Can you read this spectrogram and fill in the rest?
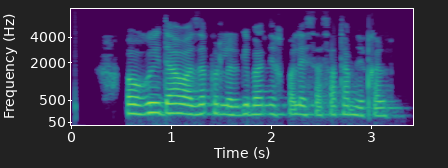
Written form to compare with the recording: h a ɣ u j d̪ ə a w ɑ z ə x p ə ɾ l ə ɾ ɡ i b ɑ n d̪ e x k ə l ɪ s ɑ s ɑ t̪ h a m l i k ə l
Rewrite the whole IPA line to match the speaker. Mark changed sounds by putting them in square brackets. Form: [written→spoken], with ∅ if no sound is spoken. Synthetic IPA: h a ɣ u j d̪ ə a w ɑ z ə [x→∅] p ə ɾ l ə ɾ ɡ i b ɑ n d̪ e x [k→p] ə l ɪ s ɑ s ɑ t̪ h a m l i k ə l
